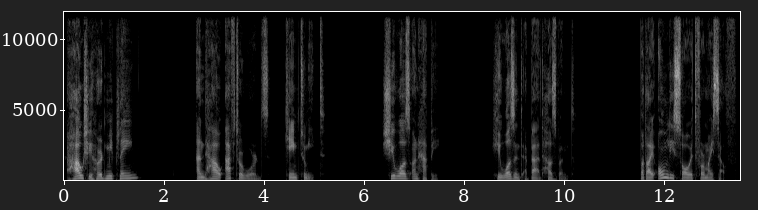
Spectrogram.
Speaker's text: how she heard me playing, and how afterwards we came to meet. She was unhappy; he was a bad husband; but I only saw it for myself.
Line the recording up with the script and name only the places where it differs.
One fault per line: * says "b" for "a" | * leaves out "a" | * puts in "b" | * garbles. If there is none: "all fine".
* leaves out "we"
* says "wasn't" for "was"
